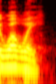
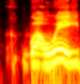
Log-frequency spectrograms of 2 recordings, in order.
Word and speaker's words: Huawei: cámaras dices dices gua yo digo Huawei porque una vez le escuchado un chino hablar y dijo Huawei vale eh Y después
